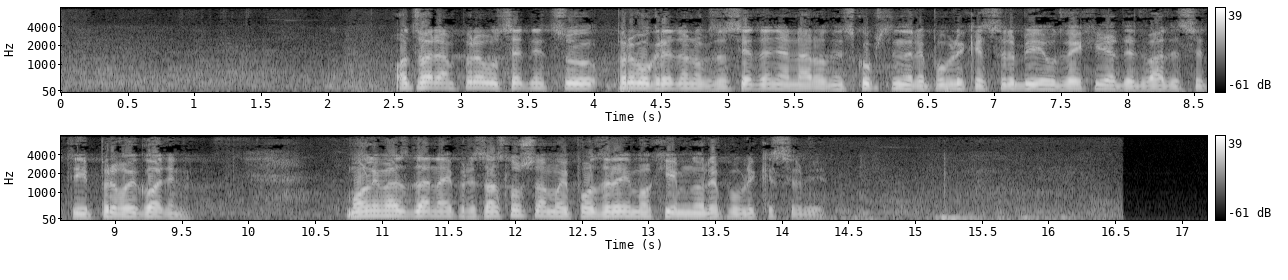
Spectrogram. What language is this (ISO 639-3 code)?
srp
